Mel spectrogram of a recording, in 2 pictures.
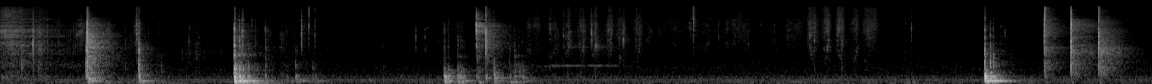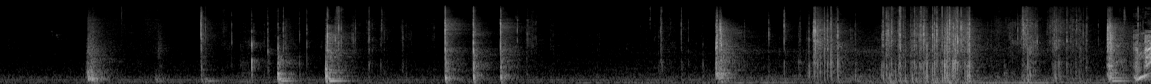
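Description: A tarot deck being shuffled and handled: scattered sharp taps and knocks of the cards, a louder knock about two seconds in and another about ten seconds in, and a longer run of riffling cards near the end.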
